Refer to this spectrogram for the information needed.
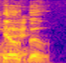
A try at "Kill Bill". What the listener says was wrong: You gotta put the emphasis on Bill, not kill.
